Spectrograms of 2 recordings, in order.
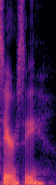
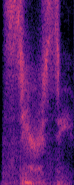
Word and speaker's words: Searcy: Searcy, Arkansas. I think it's Searcy.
